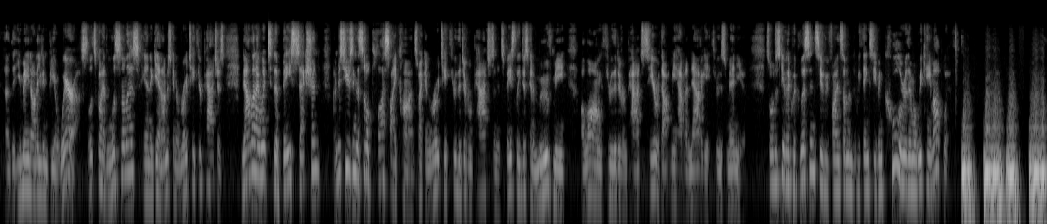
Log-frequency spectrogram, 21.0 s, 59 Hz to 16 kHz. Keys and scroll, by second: 18.9 space.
